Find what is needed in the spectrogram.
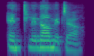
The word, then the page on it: inclinometer: Indian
